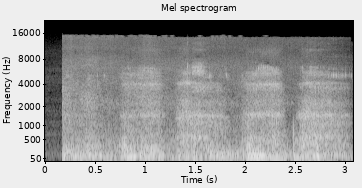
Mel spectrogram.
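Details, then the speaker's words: Rattling breathing in a 10-year-old girl whose illness began with a sniffle and a barking cough, amid a Mycoplasma pneumoniae surge: noisy breaths with coarse low rumbling on each cycle, suggesting airway secretions. "sound of rattled breathing is never a good sign. It was just sounded really bad."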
